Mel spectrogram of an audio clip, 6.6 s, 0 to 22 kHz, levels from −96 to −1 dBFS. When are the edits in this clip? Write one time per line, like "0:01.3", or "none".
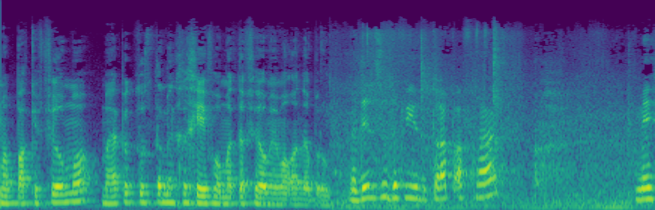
0:03.3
